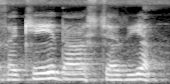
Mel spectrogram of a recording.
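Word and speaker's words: ಸಖೇದಾಶ್ಚರ್ಯ: ಮತ್ತೊಂದು ಸಖೆ ದಾಶ್ಚ ಚರ್ಯ ನೋಡಿ ಸ ಖೇ ಇದು ಖೆ ದೀರ್ಘ ಕೊಟ್ರೆ ಖೇ ದ ಶ್ಚರ್ಯ ಶ ಗೆ ಚ ಒತ್ತು ಶ ಮೊದಲು ಉಚ್ಚಾರ ಮಾಡ್ತೀವಿ ಸಖೆ ದ ದಶ ಶ ಇಲ್ಲಿ ಅರ್ಕ ಒತ್ತು ಆದ್ಮೇಲೆ ಯ ಸಖೆ ದಾಶ್ಚರ್ಯ ಈ ವಿಡಿಯೋದಿಂದ ಮಹಾಪ್ರಾಣಾಕ್ಷರದ ಪದಗಳನ್ನು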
